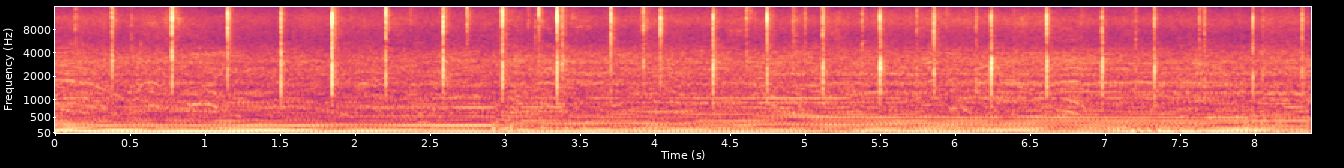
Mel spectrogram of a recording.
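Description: Hardcore band playing live through a club PA: sustained distorted guitar and bass chords under a steady ticking, about three a second.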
